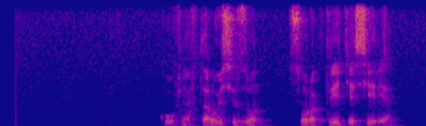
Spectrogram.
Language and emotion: Russian, neutral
